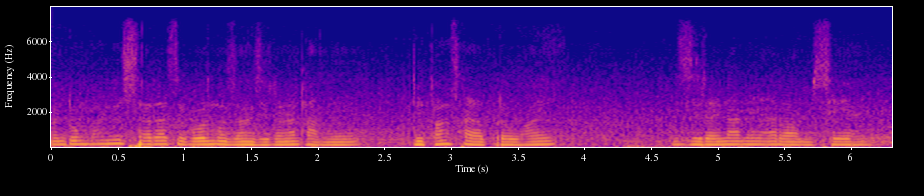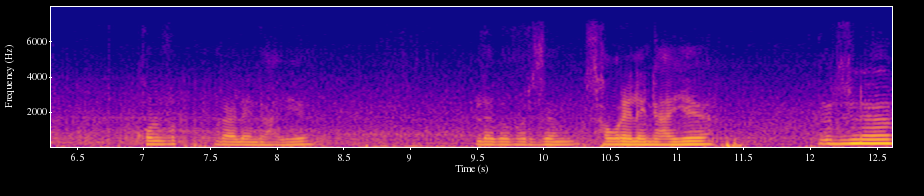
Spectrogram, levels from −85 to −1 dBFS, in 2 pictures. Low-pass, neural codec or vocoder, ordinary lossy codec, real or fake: 7.2 kHz; vocoder, 22.05 kHz, 80 mel bands, WaveNeXt; none; fake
